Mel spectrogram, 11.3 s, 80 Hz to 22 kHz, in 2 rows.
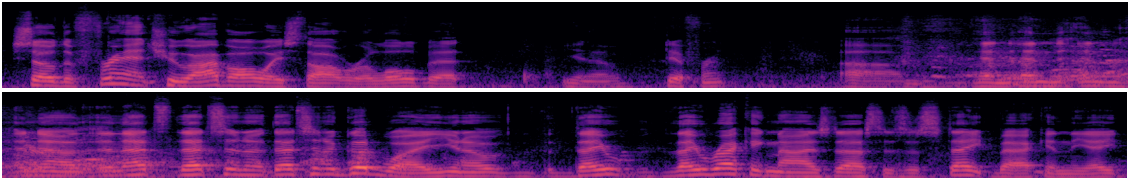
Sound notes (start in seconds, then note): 4.4 laughter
